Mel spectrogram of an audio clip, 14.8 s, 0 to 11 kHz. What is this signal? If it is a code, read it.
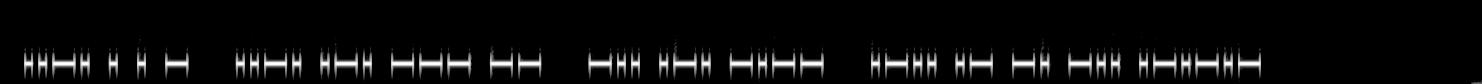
Morse code, heard as a keyed tone, about 17 wpm, 700 Hz. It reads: FEET FROM DRY LAND.
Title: Sentences from Top 1000 Words - Review Part 3 - 17wpm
